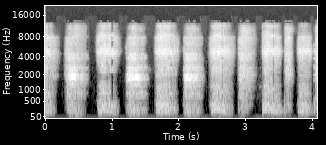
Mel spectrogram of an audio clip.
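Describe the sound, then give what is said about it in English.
Rapid belly breathing through the nose, part of a kundalini yoga exercise, comes as a long run of short, evenly spaced breathy puffs. Each is fairly soft, with a rhythmic in-and-out beat and no talk over it. “So focus on inhaling and exhaling through the nose and we start in a slow pace. I'll just show it and then I'll go a little faster.”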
